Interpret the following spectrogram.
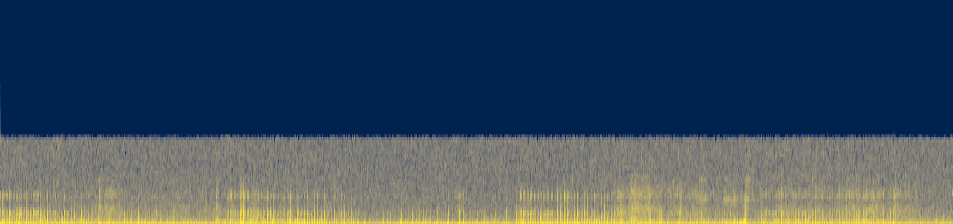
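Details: Softer purring from a sleeping, relaxed cat: a steady low throbbing drone that rises and falls with slow breathing, with a single faint click partway through.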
